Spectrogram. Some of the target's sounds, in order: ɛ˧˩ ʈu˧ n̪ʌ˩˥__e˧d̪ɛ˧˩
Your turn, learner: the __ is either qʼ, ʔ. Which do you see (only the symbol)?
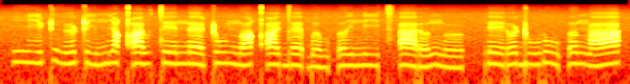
qʼ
